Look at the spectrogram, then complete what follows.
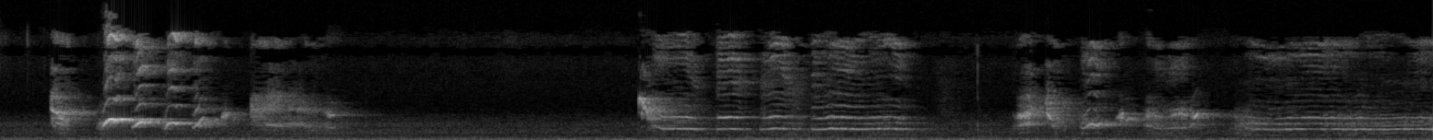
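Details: Baby cockatiel giving harsh, raspy squawks with a few chirps, in short bursts separated by pauses, over a soft background hum.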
